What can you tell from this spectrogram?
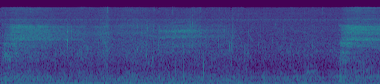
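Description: Steady wind rumble on the microphone over open water, with two short spells of water splashing, one at the start and one about four seconds in, as a small striped bass is held at the surface and unhooked.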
